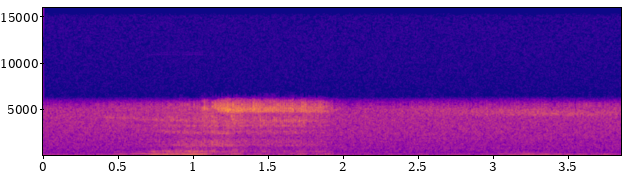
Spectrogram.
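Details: Pet dog COCO sleeping and snoring in a small room. A gravelly low snore with a snorting edge comes near the start, then softer rasping breaths follow and a faint second snore returns near the end.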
